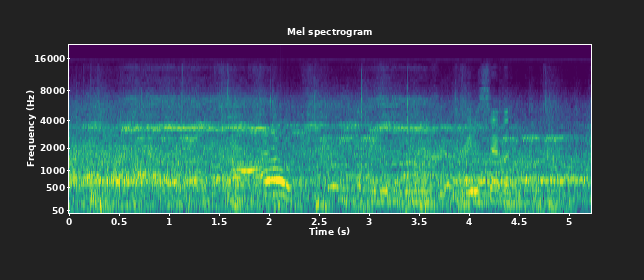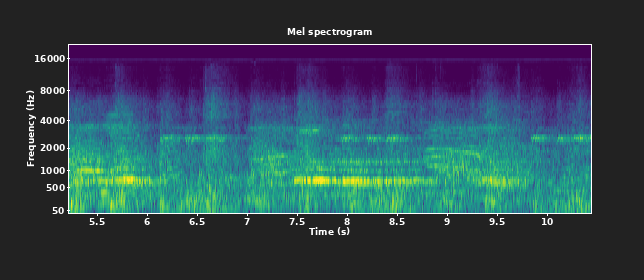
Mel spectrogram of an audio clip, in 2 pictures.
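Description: Large indoor badminton crowd cheering and shouting, with long shrill whistle-like tones held over the noise and sharp claps or bangs cutting through it, the clearest about four seconds in and more near the end.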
